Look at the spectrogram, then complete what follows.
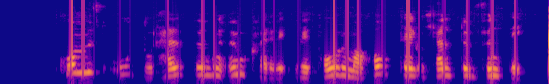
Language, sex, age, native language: Icelandic, female, 50-59, Icelandic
